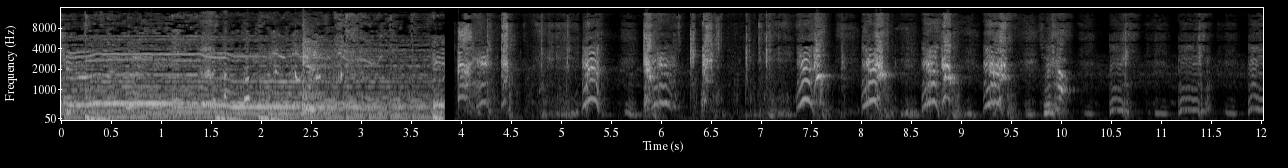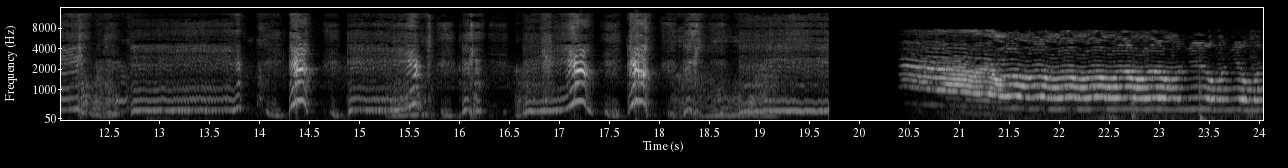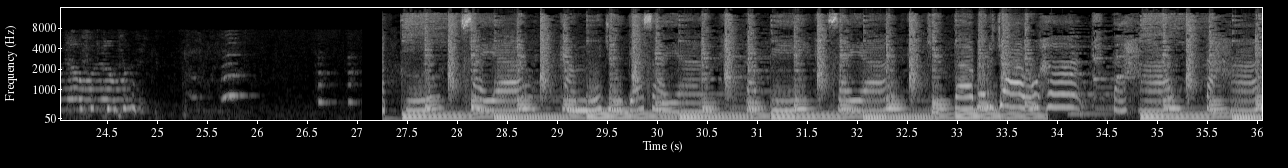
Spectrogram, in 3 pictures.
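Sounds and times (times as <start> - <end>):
small dogs yapping: 4.0 - 19.7, 20.4 - 27.1
cat yowling: 20.4 - 26.0.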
